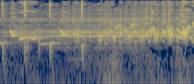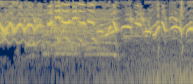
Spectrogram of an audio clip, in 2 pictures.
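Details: Chinese hwamei from Ha Giang, starting softly with scattered chirps, then breaking into loud, rapidly wavering whistles and looping warbled phrases that grow stronger toward the end.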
